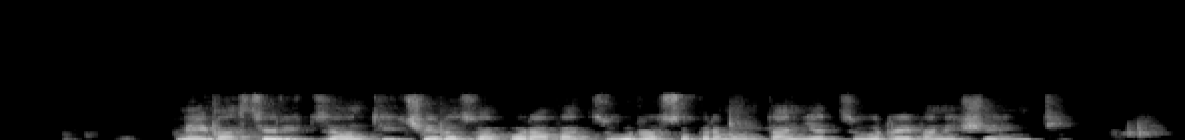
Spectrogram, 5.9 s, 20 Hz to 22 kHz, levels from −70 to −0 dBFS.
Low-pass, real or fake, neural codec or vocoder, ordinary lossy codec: 7.2 kHz; real; none; Opus, 64 kbps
